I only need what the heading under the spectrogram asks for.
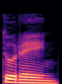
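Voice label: Khmer "ទុរេន"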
